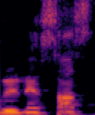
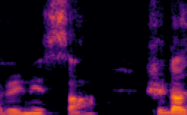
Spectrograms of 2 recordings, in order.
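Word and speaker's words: Renaissance: কি কারণটা বলে দিই রেনেসা বা মানে চন্দ্রবিন্দু যুগের যে প্রোনান্সিয়েশনটা রেনেসা সেটা হচ্ছে ফ্রেঞ্চ প্রোনাউন্সিয়েশন আর রেনেসাস হচ্ছে ইংলিশ প্রোনাউন্সিয়েশন যেটাই তুমি বলবে দুটোই ঠিক আছে তো এবার রেনেসাস বাসা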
